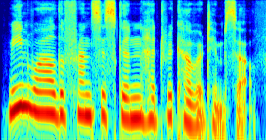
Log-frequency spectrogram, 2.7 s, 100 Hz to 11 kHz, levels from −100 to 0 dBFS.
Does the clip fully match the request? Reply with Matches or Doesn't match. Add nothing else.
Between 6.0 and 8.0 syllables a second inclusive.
Doesn't match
